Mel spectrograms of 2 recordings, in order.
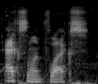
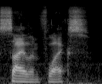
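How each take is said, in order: First: The name begins with an 'ex' sound. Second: The name begins with an 's' sound. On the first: The speaker calls it right. "my name's pronounced Excellent Flex" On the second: The speaker calls it wrong. "It looks like it's pronounced Silent Flex"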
